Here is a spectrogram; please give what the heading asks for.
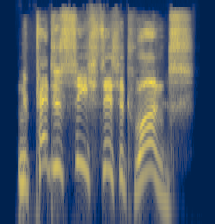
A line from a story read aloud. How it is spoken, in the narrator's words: he bellowed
